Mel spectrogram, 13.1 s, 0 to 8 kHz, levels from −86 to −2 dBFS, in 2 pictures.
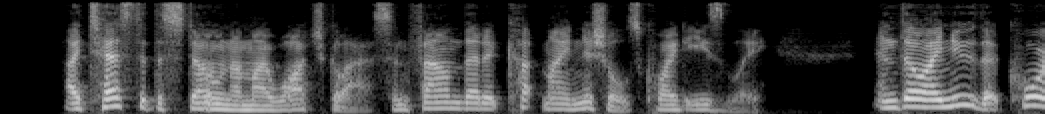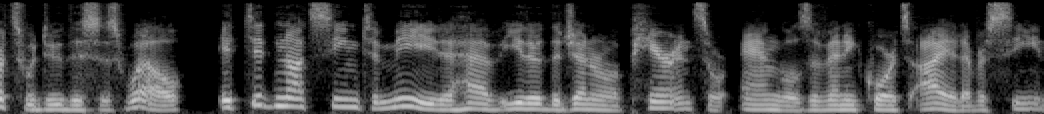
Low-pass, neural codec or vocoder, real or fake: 7.2 kHz; codec, 16 kHz, 0.4 kbps, LongCat-Audio-Codec; fake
